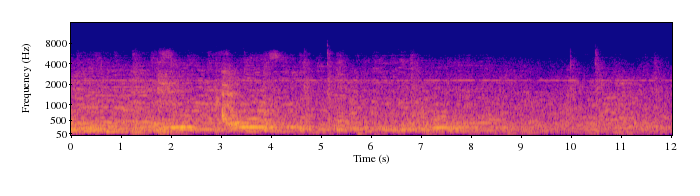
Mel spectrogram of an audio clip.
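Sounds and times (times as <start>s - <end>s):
indoor food hall din: 0.0s - 12.0s.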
